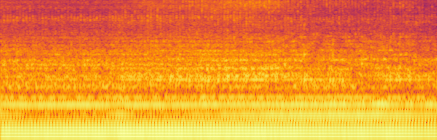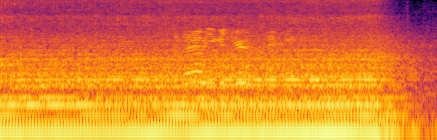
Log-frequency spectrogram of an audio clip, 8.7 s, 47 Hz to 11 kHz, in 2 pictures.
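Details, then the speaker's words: Porsche 964 turbo flat-six with billet heads idling: light steady tick-clatter about three times a second from exhaust leak before the turbo; head contacts top of manifold on one side, other side's runner too short after shrinkage, costing spool, power and air-fuel ratio. "So we're going to repair both these problems. Take a listen. It's got a bit of a clatter."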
